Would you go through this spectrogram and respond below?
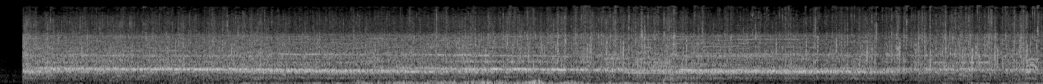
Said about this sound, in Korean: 함성 소리 때문에 잘 들릴 수 있는지 모르겠지만 현장에서 직접 녹음한 음성입니다. 들려드리겠습니다.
